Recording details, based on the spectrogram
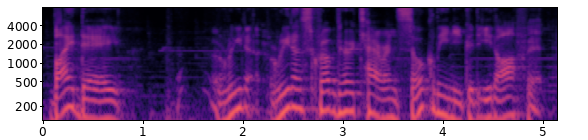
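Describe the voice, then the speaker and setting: A man's voice: mid-range voice, unhurried. A man doing a dramatic storybook reading in a theatrical, mock-grand way. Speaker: streamer reading a story aloud. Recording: background music mixed under voice.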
